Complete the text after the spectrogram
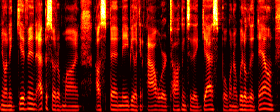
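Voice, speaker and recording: The speech runs at a fairly quick pace with fairly even intonation. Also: man, medium pitch for a man. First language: not English. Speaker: podcast coach. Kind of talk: casual talk to camera.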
